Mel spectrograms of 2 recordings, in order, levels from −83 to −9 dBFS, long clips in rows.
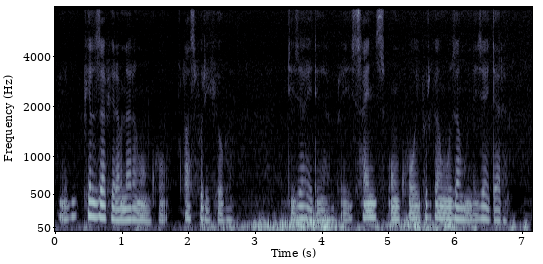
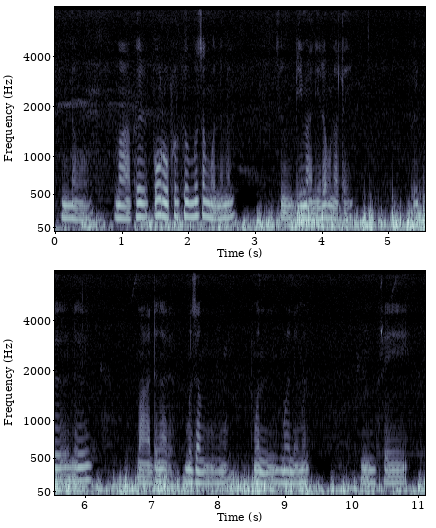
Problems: low volume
